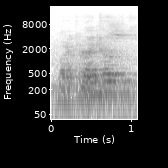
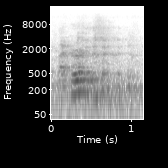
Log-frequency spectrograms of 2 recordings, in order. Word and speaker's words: Lycurgus: Yeah, how do you pronounce it? Lycurgus. Okay, Lycurgus.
